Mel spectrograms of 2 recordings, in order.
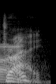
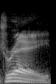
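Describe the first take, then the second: First: The vowel sounds like the one in 'dry'. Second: The vowel sounds like the one in 'day'. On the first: The speaker calls it right. "Dry. Rather" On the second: The speaker calls it wrong. "than Dre, as Dan said"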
